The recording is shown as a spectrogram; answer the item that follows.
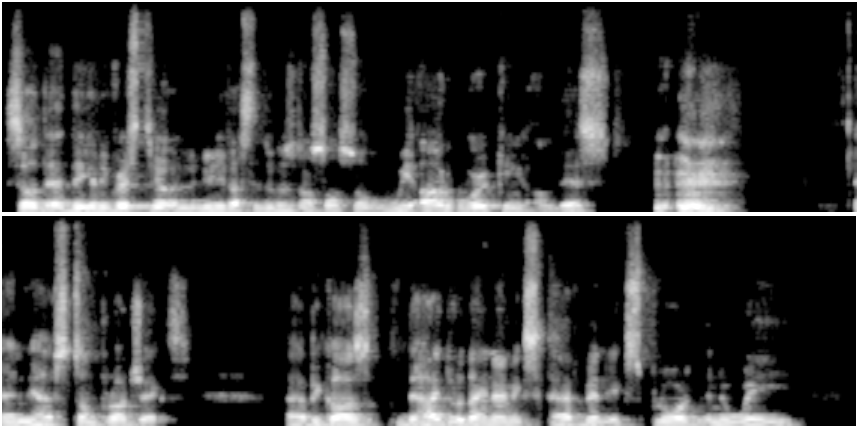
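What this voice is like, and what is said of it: French accent. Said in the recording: “As soon as I talk about something French, the French accent comes back.”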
